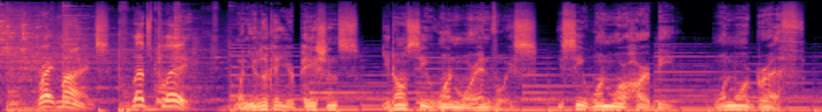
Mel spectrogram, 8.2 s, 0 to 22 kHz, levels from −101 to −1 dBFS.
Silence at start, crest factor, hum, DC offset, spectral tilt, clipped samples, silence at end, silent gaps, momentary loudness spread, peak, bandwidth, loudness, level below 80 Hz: 0 s; 16 dB; none; under 0.1%; -5.5 dB/octave; under 0.1%; 0 s; none; 11 LU; -2 dBFS; 19.5 kHz; -17 LUFS; -36 dBFS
